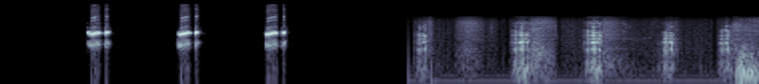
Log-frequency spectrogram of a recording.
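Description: Frog croaking three times, short calls about a second apart, each a quick double note. Then, from about four seconds in, a wild boar grunting repeatedly over steady background noise.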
